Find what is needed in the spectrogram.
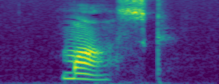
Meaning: A place of worship for Muslims, often having at least one minaret; a masjid
- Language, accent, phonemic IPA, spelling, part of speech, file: English, US, /mɑsk/, mosque, noun, En-us-mosque.ogg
